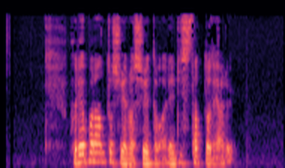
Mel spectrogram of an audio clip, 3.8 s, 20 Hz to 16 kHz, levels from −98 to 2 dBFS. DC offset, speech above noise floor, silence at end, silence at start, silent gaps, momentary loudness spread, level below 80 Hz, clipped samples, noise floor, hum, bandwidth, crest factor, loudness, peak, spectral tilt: under 0.1%; 46 dB; 0.7 s; 0.6 s; none; 15 LU; -66 dBFS; under 0.1%; -68 dBFS; none; 11.5 kHz; 20 dB; -22 LUFS; -4 dBFS; -5 dB/octave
